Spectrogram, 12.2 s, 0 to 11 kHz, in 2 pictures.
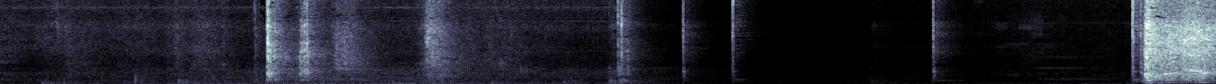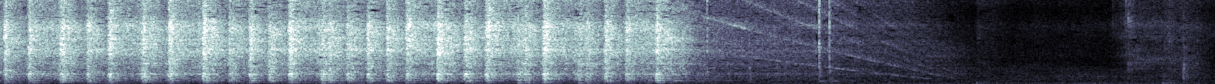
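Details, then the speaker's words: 2009 Pontiac G6 3.5-litre with P1682/P0685, dies randomly in rain; inserting fuse 3 makes relays click, then starter turns steadily about four seconds without catching; crank no start from shorted ignition circuit. "Now we hear all kinds of relays come on. Something in there is not happy. So now, we'll go back and try to start the car"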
